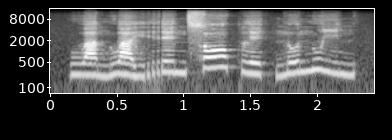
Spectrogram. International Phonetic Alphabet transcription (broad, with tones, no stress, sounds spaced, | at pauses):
w a˩˦ n w a˩˦ j r e˧ n s ɔː˥˩ p l e˨˩ k̚ n o˦˥ n w i˧ n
